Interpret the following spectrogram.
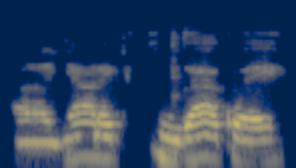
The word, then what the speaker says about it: Yannick Ngakoue: Those are personnel issues that do need to be solved because Yannick Ngakoue, right?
